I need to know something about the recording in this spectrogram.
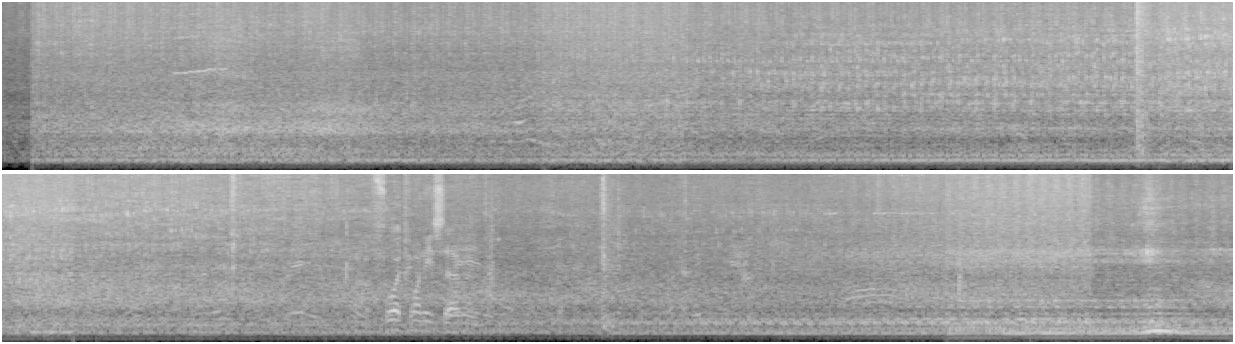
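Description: A car engine idles nearby with a steady low rumble.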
